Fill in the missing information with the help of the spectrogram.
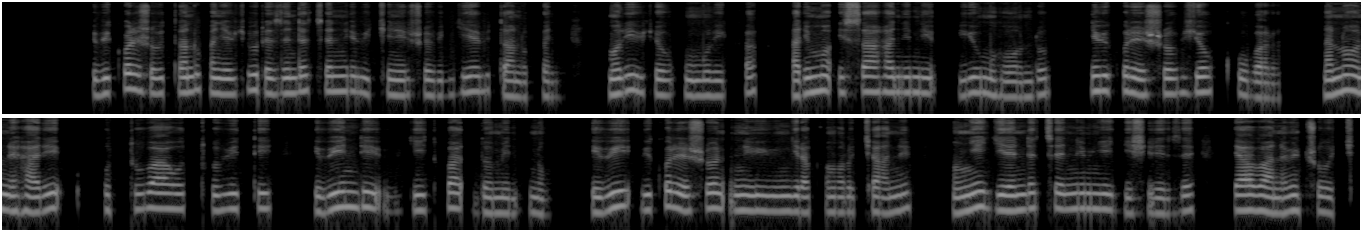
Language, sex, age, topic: Kinyarwanda, female, 25-35, education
